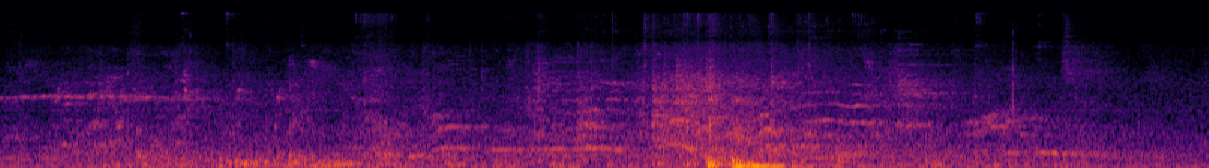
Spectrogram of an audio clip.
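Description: Spectators' voices calling out while a barrel-racing horse gallops on arena dirt, its hoofbeats mixed in. A brief, loud, deep rumble comes about five seconds in.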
